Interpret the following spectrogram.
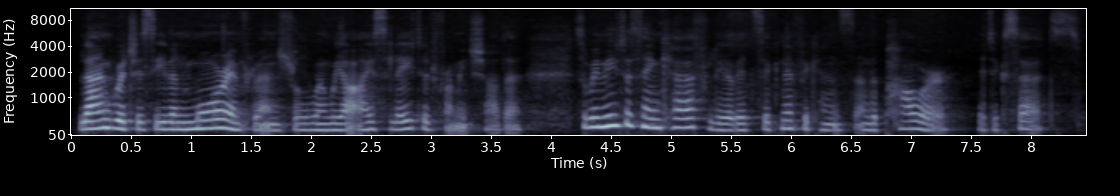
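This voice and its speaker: Mellow woman reading a measured lecture. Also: mid-range voice. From Sweden. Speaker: lecture series host. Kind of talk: prepared opening lecture.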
